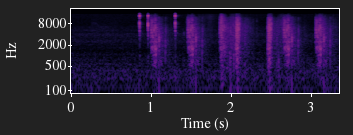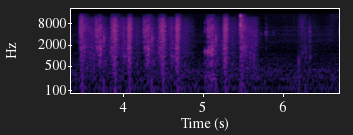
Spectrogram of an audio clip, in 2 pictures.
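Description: A hoe digs into soil in quick repeated strokes.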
